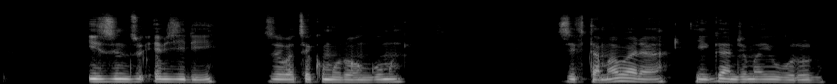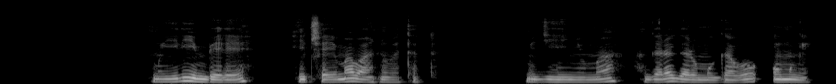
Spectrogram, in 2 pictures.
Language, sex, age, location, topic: Kinyarwanda, male, 25-35, Nyagatare, health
